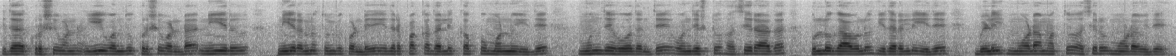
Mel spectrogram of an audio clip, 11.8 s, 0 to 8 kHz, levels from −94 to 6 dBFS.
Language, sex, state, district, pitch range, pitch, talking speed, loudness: Kannada, male, Karnataka, Koppal, 135-150 Hz, 145 Hz, 125 wpm, -16 LUFS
